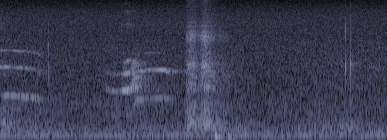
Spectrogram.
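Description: A cat meows softly a couple of times, its thin calls separated by a brief rustling burst, over a low, steady background hum with no talking.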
